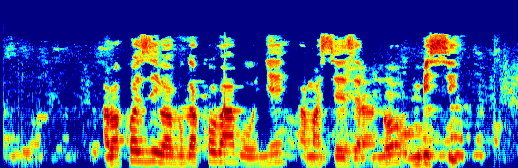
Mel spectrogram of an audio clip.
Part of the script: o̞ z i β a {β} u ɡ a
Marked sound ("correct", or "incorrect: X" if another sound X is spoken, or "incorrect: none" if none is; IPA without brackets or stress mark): incorrect: v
